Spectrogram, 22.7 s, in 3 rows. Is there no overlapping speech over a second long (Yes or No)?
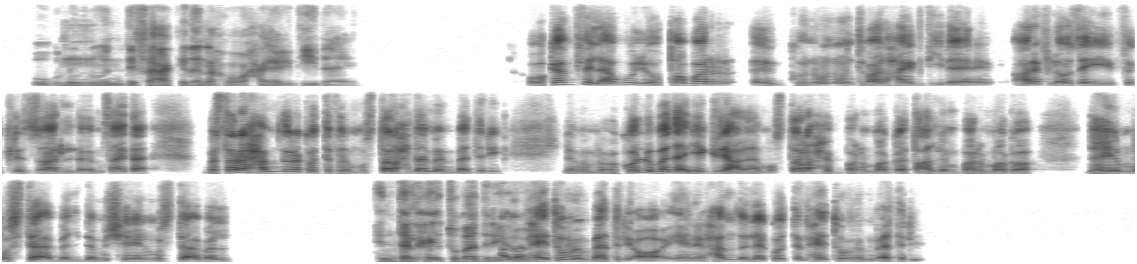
Yes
